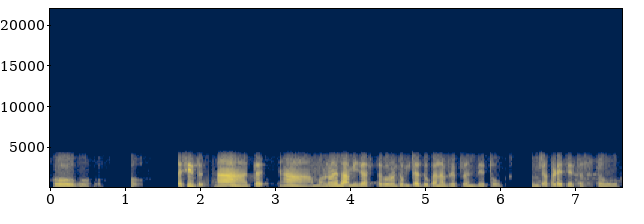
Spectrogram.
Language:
Marathi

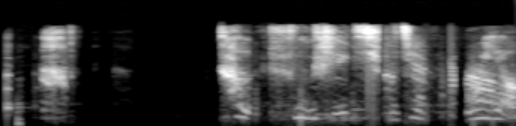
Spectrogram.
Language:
Chinese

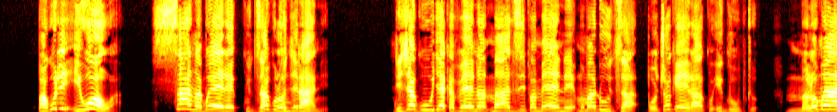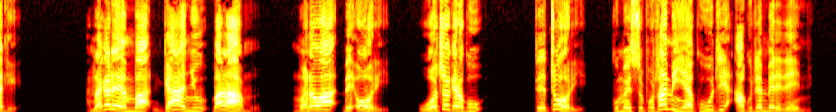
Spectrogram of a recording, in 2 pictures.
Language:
Nyanja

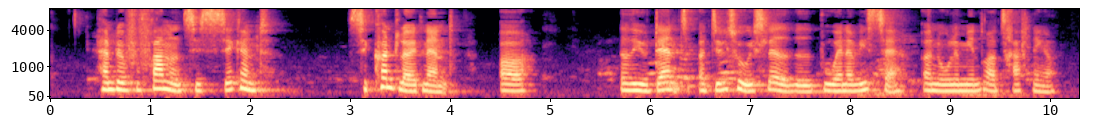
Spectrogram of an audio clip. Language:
Danish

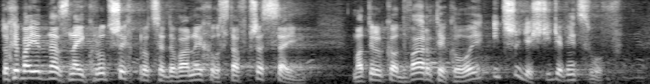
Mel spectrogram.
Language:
Polish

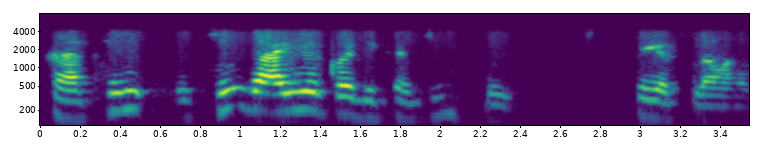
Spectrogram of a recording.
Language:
Urdu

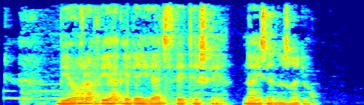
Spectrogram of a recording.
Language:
Basque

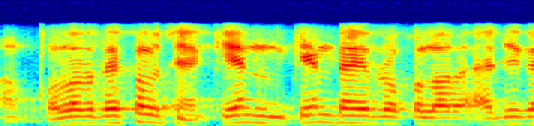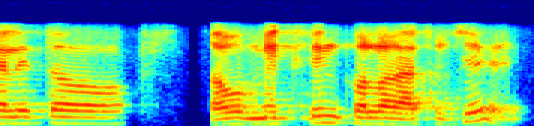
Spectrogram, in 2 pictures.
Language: Odia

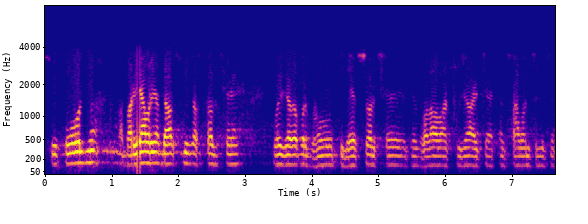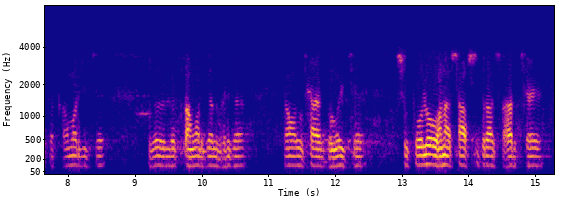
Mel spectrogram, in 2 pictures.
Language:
Maithili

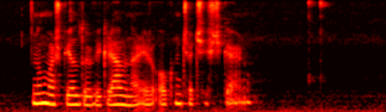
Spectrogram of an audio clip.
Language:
Faroese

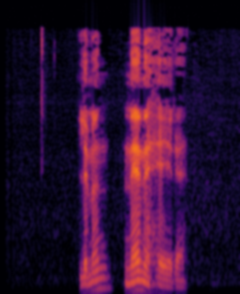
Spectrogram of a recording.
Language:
Kurdish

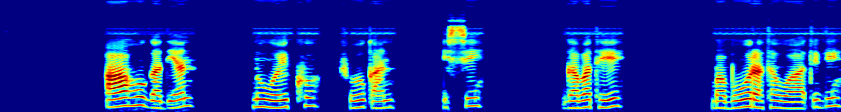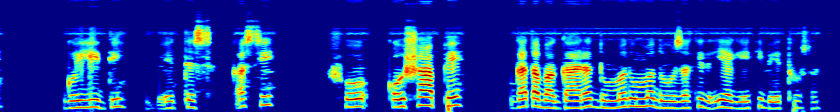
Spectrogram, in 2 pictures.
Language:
Wolaytta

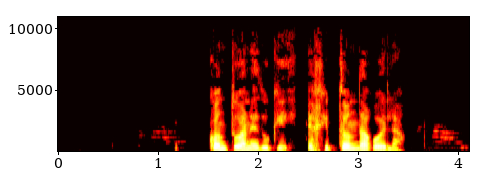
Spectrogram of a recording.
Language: Basque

